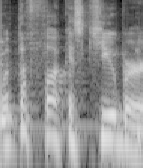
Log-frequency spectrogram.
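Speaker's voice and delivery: plain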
